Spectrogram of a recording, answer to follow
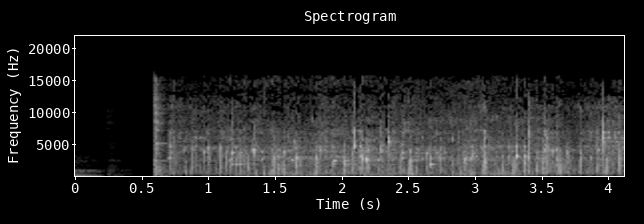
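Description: Sound effect of many small glassy pieces clinking and clattering, like shattering glass, starting about half a second in after the last of a music note dies away.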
